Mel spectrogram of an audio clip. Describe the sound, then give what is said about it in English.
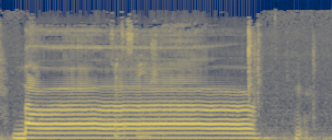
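A ship's foghorn lets out one long, deep, steady blast lasting several seconds, loud, then cuts off, leaving a quiet tail with faint background noise; the ship is sailing up to a dock and the horn sounds out over a town. “just above the ocean, and slowly descend down into the water and begin sailing up to the edge of the dock, and the foghorn sounds out over the entire town.”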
